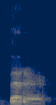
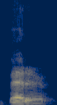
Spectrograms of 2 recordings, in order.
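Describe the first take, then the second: First: It is said with an American accent. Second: The same.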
